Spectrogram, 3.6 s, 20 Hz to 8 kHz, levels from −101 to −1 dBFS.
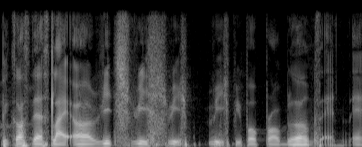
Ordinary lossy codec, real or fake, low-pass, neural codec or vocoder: none; real; 7.2 kHz; none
